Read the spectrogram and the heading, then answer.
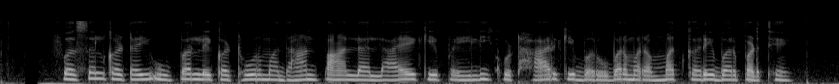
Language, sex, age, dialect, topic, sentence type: Chhattisgarhi, female, 18-24, Western/Budati/Khatahi, agriculture, statement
